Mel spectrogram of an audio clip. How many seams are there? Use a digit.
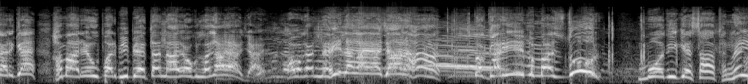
0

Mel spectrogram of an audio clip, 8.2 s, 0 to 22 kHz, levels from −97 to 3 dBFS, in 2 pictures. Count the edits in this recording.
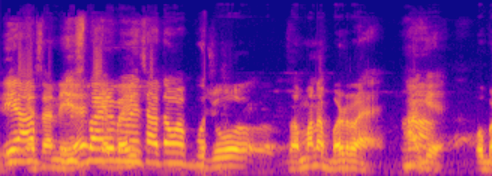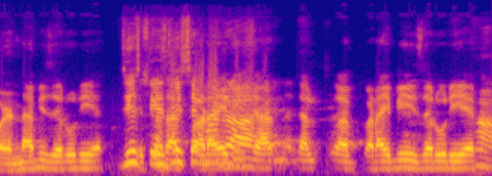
1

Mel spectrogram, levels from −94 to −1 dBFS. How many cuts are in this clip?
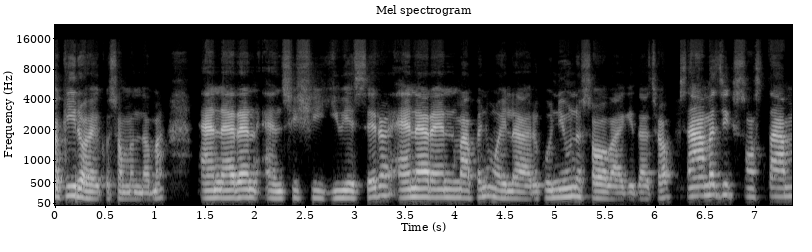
1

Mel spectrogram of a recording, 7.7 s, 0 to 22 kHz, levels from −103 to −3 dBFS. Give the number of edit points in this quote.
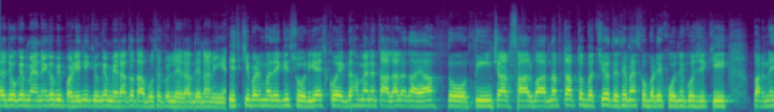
1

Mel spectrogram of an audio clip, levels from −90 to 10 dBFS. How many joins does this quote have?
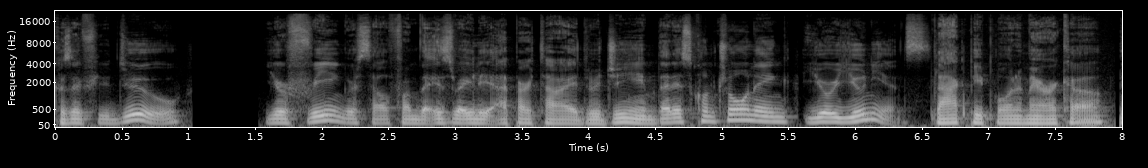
3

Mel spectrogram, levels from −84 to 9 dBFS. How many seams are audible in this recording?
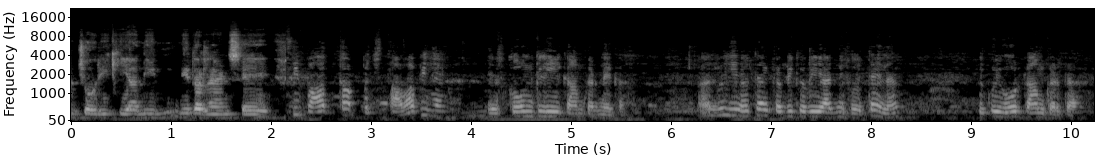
1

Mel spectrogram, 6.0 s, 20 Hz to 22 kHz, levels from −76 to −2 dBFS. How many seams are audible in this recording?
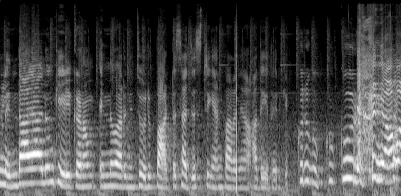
1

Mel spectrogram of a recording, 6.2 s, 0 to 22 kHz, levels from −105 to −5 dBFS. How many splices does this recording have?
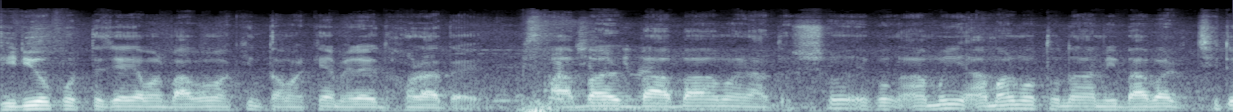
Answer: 1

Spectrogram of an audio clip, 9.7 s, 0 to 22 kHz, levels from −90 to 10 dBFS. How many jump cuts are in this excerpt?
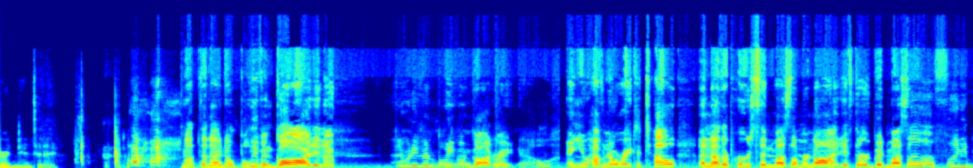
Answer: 2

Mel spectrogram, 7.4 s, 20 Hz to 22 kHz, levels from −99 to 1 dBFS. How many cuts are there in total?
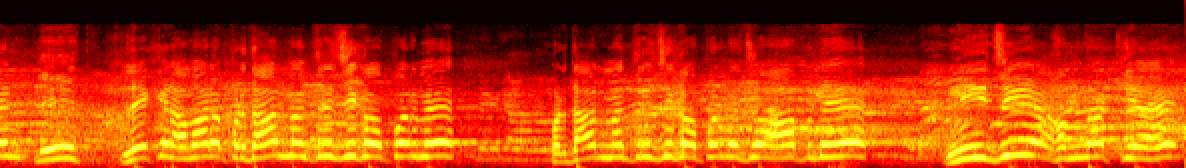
0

